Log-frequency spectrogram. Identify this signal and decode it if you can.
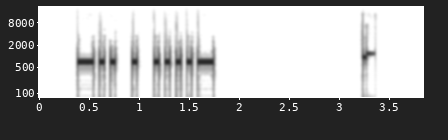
Morse code, heard as a keyed tone, about 22 wpm, 700 Hz. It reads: DE4
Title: Three Challenging Letter-Number Combinations 22wpm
